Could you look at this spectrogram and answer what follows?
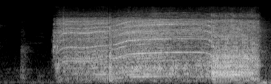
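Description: An Ecosen cordless drill runs in one sustained burst for about two seconds, a steady high whine that shifts pitch near the end as it drives a screw, close and loud with no talking.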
